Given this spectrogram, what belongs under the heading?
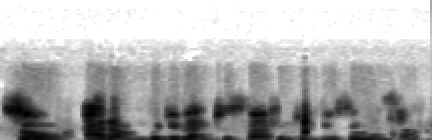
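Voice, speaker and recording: A woman from Argentina with an Argentine accent, leading an online workshop over a video call in a slow, earnest way. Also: medium pitch, lively intonation, background noise. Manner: slow, deliberate, earnest delivery. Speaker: nonviolence trainer. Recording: dull lo-fi online audio.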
